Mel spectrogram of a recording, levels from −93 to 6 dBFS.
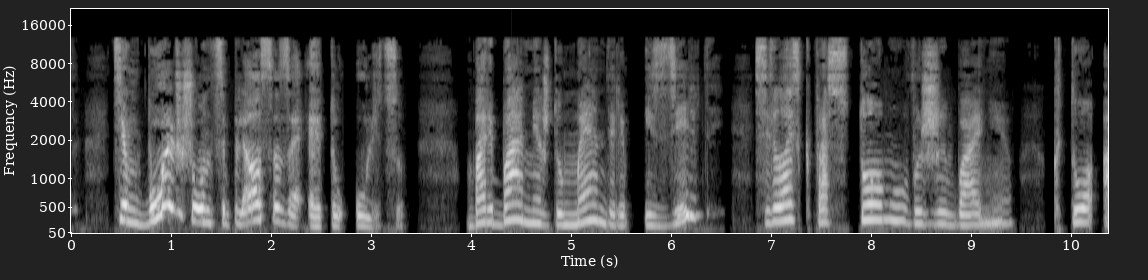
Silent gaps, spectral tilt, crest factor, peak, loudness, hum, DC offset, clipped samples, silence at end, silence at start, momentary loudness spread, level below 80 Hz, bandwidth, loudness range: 2.77-2.83 s, 3.39-3.45 s, 3.88-3.94 s, 5.62-5.72 s, 6.54-6.58 s, 7.82-7.86 s, 9.74-9.82 s; -3.5 dB/octave; 18 dB; 0 dBFS; -17 LUFS; none; under 0.1%; under 0.1%; 0 s; 0.45 s; 12 LU; -64 dBFS; 13 kHz; 4 LU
